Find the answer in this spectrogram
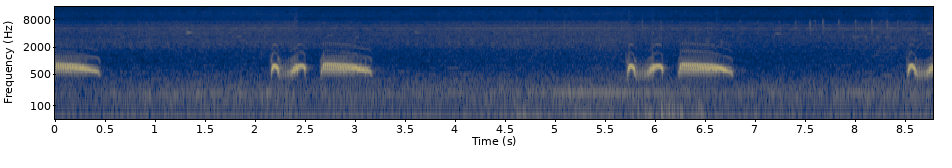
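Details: Captive spotted dove kept as a lure bird, of the two-note 'kuk dua' style, Lombok: low mellow coos, each phrase two short clipped notes then a long falling coo, repeated about every three seconds with pauses between.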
